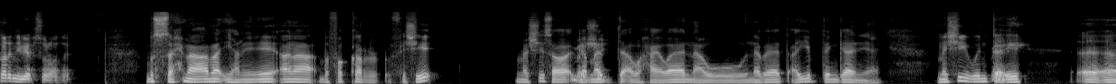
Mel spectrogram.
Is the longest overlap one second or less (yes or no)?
yes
